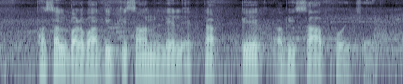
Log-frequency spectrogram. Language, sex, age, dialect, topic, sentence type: Maithili, male, 25-30, Eastern / Thethi, agriculture, statement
